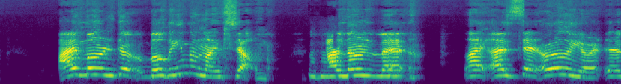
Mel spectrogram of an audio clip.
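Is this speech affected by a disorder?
Yes: cerebral palsy.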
